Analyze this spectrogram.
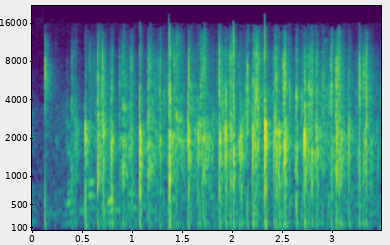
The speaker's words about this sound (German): Ich freue mich sehr, dass er heute hier ist und bitte begrüßen Sie mit einem großen Applaus Ihren Wirtschaftsminister, Professor Dr. Andreas Pinkwart.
